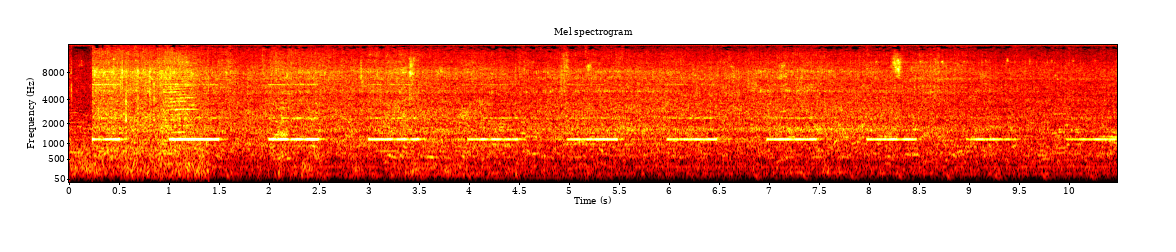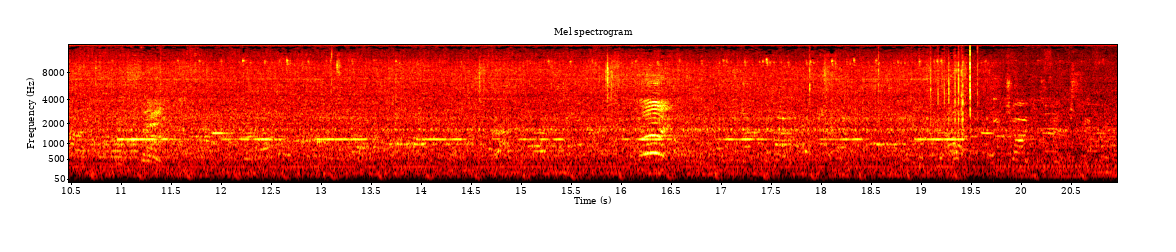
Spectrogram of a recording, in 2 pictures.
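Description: A vehicle's reversing alarm beeping steadily, one single-pitched beep about every second.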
